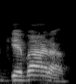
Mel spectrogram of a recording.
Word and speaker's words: Guevara: Did I mispronounce that name? Yes, it's Guevara.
